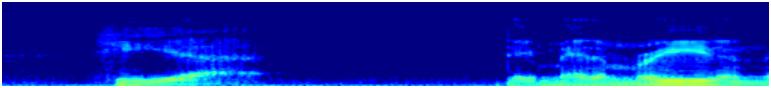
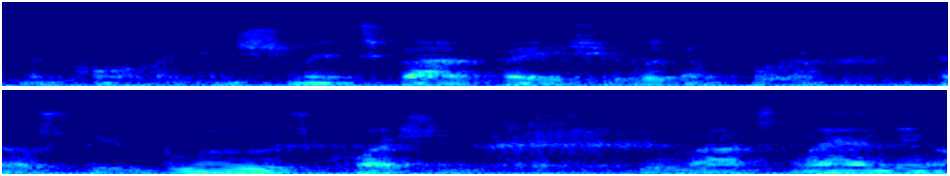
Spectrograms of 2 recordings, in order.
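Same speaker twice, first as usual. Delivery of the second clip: distant, much softer off-mic talk; away from the microphone; 10 dB quieter than usual. Real, not acted. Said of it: "walking away from the microphone".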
